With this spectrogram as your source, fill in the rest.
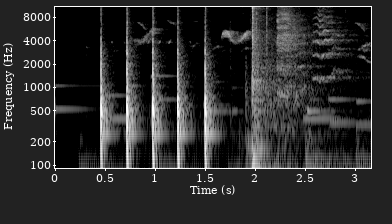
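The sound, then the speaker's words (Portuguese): Five sharp knocks rap on the wooden door of a house in a small inland town, in a steady, evenly spaced rhythm, followed by a brief rustling clatter, with faint chirping in the background. “Em visita a tal cidade, Fui buscar onde morava o cidadão e, lá chegando, bati na porta.”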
